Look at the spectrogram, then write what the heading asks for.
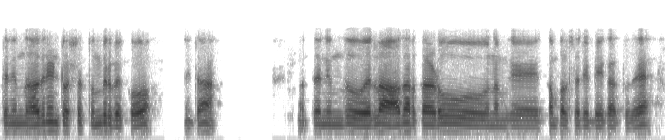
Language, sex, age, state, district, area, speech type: Kannada, male, 45-60, Karnataka, Bangalore Urban, urban, conversation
